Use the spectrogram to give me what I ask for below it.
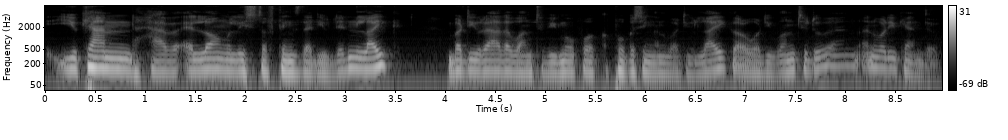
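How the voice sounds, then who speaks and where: A middle-aged Nepali man, a chartered tax adviser appearing as a guest, answers interview questions thoughtfully and hesitantly with many fillers. His medium-pitched voice is gravelly and warm, moving at a moderate pace with hardly any pauses.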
